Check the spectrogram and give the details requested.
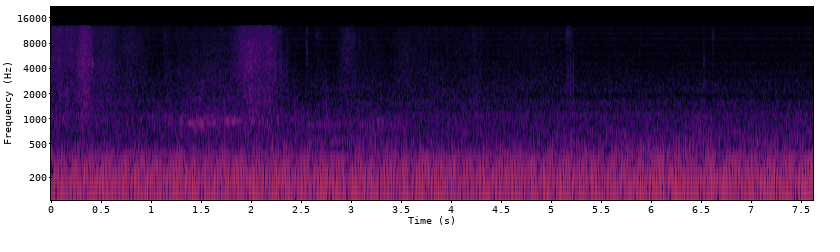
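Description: Ferrari 458 Italia's V8 engine idling steadily with the car standing still.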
